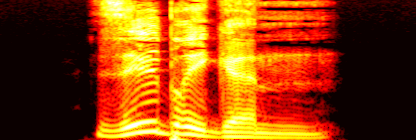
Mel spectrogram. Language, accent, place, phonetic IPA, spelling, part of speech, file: German, Germany, Berlin, [ˈzɪlbʁɪɡəm], silbrigem, adjective, De-silbrigem.ogg
- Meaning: strong dative masculine/neuter singular of silbrig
